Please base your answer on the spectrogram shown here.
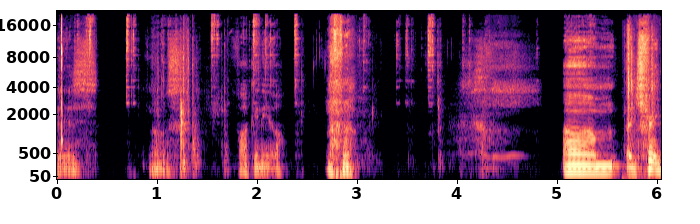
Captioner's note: chuckles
